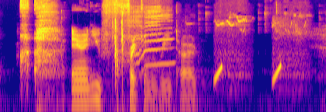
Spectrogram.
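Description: A game menu pops open with a short chime.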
